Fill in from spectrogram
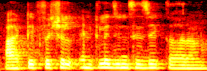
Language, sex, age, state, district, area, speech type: Sindhi, male, 18-30, Gujarat, Kutch, urban, spontaneous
